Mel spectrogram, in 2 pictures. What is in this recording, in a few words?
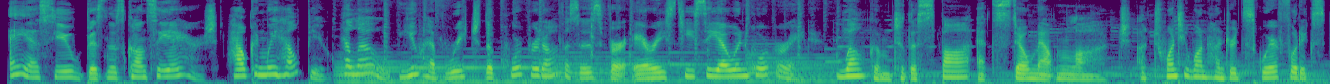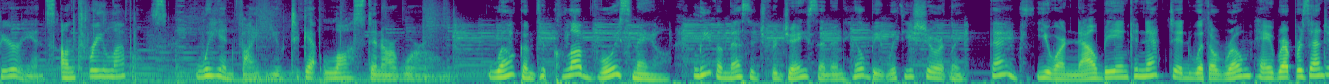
US IVR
